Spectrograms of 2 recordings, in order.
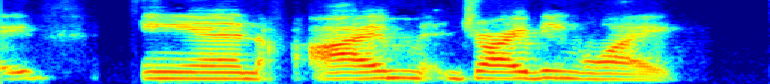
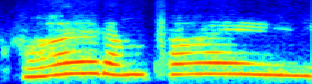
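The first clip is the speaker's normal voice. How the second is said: much higher, incredulous "who, me?"; breezy retold denial; 9 semitones higher, slower than usual. Daughter brushing off her worried mom, high mock-innocent protest.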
